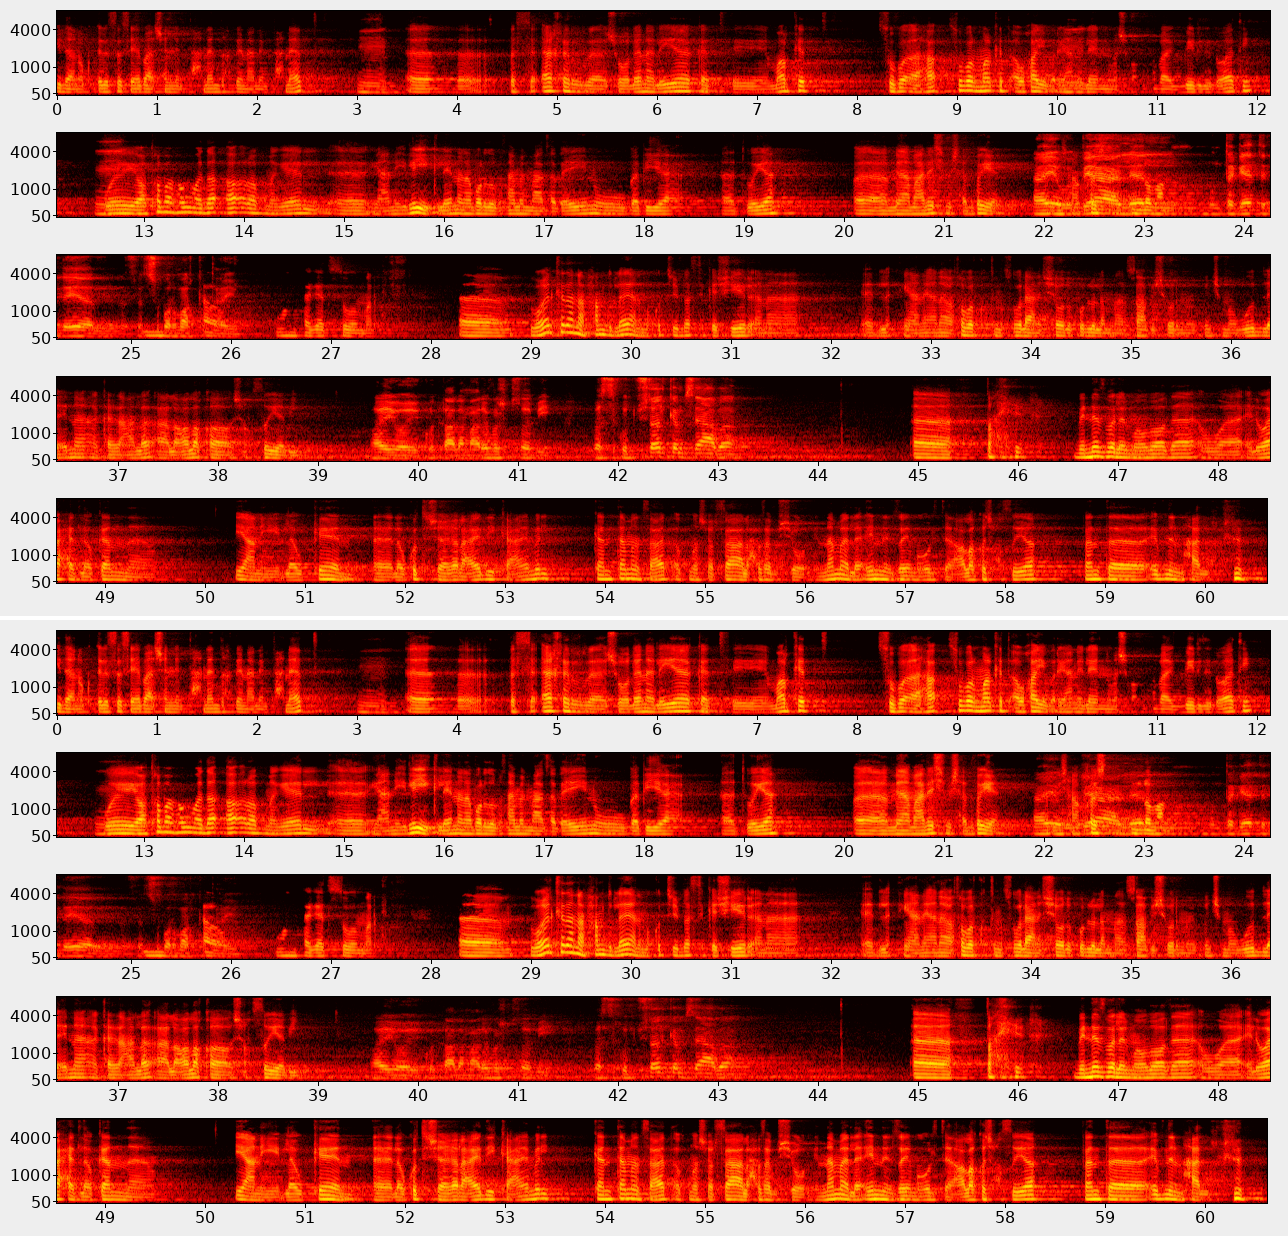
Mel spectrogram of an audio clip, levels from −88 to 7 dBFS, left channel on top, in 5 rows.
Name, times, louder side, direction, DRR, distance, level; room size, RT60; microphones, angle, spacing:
voice 1, 0.0-2.5 3.5-7.5 8.2-10.7 11.0-12.0 12.6-18.4 18.8-19.4 20.1-21.6 22.1-22.2 22.5-22.6 22.9-23.2 25.1-25.4 25.7-25.9 26.5-27.5 28.3-31.7 32.3-38.9 44.9-46.3 46.6-49.5 50.3-53.5 53.9-58.4 58.8-60.4, right 3 dB, 40° right, 15 dB, 0.7 m, -26 dB
voice 2, 3.0-3.3 10.0-10.3 12.5-12.8 21.9-26.1 39.5-41.4 41.8-43.3, left 3 dB, 55° left, 13 dB, 1.0 m, -30 dB
sound 1, 30.5-44.2, equal, 75° right, 5.8 m, -46 dB
27.0 x 23.5 x 9.0 m, 2.4 s
head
